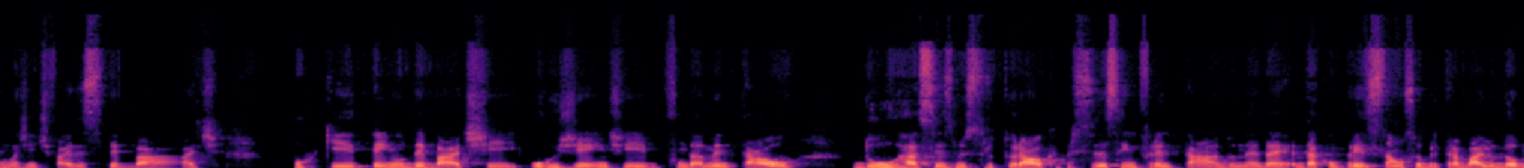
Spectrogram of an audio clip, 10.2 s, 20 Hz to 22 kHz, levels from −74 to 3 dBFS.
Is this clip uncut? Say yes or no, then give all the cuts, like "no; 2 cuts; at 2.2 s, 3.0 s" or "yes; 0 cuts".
yes; 0 cuts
